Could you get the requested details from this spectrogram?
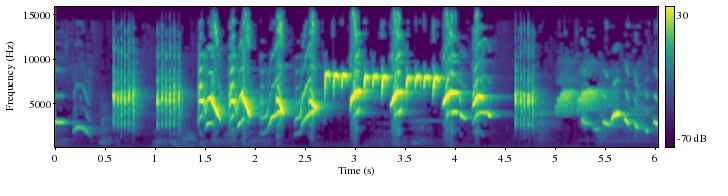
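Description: A little pied flycatcher sings a fast, high, twittering song of sweet, rising and falling notes with brief pauses between bursts.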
